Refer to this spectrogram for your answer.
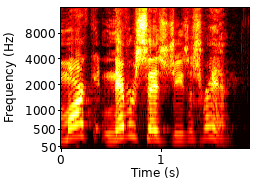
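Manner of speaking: ordinary delivery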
